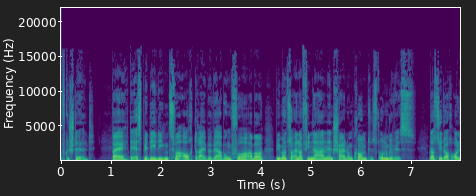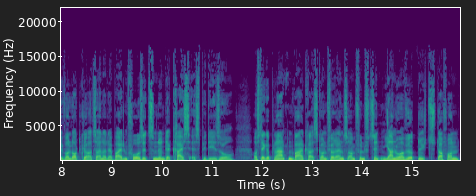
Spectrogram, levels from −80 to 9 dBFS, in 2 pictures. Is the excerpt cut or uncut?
cut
